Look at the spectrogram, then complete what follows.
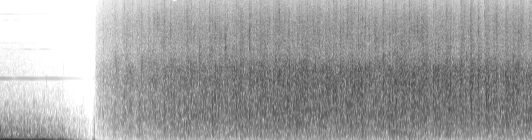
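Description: A deep boom dies away over the first second. After a moment's silence, a congregation's applause fades in and carries on steadily.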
